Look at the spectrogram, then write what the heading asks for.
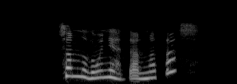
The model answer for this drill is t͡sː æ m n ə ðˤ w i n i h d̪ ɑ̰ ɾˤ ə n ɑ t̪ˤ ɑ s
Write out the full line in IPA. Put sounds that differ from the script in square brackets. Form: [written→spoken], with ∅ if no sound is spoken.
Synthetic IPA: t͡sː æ m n ə ðˤ w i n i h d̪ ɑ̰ ɾˤ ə n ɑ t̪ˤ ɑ s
